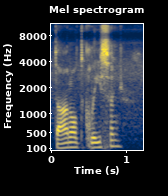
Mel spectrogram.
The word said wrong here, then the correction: Domhnall Gleeson: Domhnall Gleeson? – What was the character's name of the auto?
